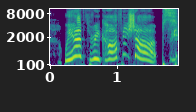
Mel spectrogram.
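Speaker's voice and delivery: very high, loud comedic lady voice.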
